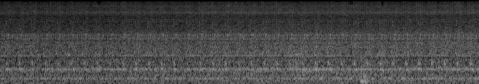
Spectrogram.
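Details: 2011 Honda Pilot at idle, customer complaint of strange engine noise and stinky smell: faint somewhat uneven tapping about four per second over engine hum; engine knocking, engine looks normal, source hard to find.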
